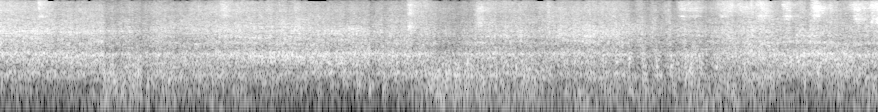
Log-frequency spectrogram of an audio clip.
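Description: Passenger coaches of an express train rushing past at speed close by: a steady, loud rumble and clatter of steel wheels on the rails.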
